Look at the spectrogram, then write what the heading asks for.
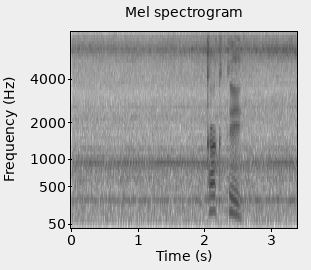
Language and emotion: Russian, neutral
